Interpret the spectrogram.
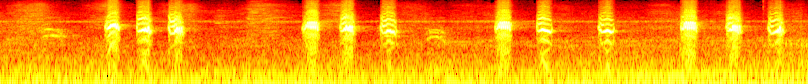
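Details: Juvenile sooty-headed bulbul calling for its parent, rapid harsh chirps in quick groups of two or three, about a dozen notes in a few seconds.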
